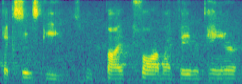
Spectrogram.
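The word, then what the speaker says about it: Beksiński: Tough one to pronounce. And yeah. It's Beksinski.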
